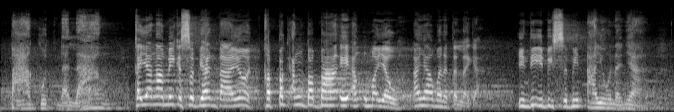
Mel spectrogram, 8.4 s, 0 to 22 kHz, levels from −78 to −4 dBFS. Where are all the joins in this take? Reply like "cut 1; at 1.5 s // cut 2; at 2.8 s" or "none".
none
